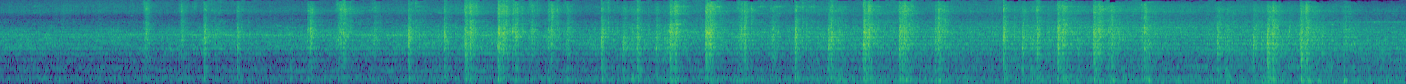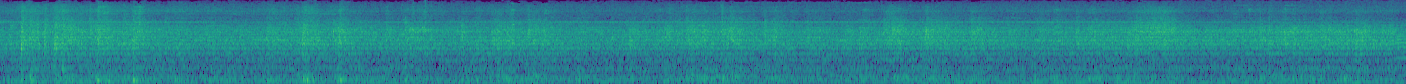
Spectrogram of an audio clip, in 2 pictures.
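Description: A train rolling through a station, its wheels clacking over rail joints and points in quick, uneven runs for roughly the first half, then settling into a steady rumble.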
